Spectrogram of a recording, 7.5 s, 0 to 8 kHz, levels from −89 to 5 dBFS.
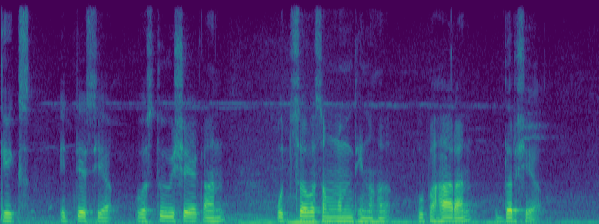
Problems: constant background noise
